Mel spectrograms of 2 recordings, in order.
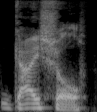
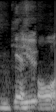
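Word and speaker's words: Gysahl: If you recall, in Final Fantasy, Gissel greens is what you give to chocobos. Not Geishel. All these years, they're not Geishel greens. I thought they were. Why would you pronounce it that way? Because I thought the H was in a different spot. Okay, I guess that makes sense. Still, I would say Gishel. Whatever, yeah, it's Gissel.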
